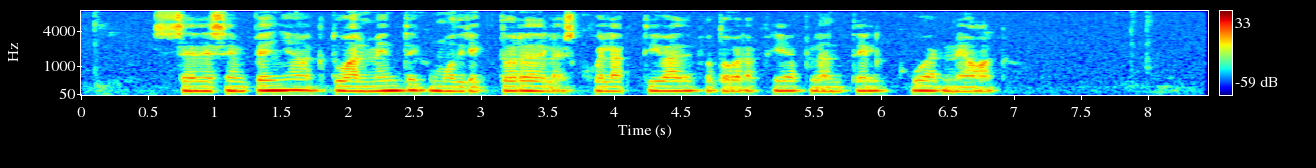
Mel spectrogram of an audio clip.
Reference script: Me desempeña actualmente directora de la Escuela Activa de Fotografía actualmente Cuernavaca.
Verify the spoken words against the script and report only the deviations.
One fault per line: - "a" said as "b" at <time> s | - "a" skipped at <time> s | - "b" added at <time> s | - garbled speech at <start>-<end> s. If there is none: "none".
- "Me" said as "Se" at 0.6 s
- "como" added at 2.6 s
- "actualmente" said as "plantel" at 5.4 s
